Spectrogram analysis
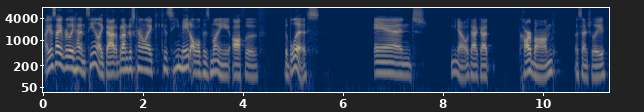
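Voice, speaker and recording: A young man co-hosting a podcast, chatting in quick animated rambling bursts. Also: medium pitch, clear, resonant tone. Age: young adult. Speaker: podcast co-host. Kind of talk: casual chat.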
